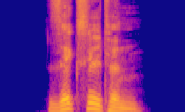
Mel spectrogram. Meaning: inflection of sächseln: 1. first/third-person plural preterite 2. first/third-person plural subjunctive II
- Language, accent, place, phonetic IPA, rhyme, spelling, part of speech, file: German, Germany, Berlin, [ˈzɛksl̩tn̩], -ɛksl̩tn̩, sächselten, verb, De-sächselten.ogg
